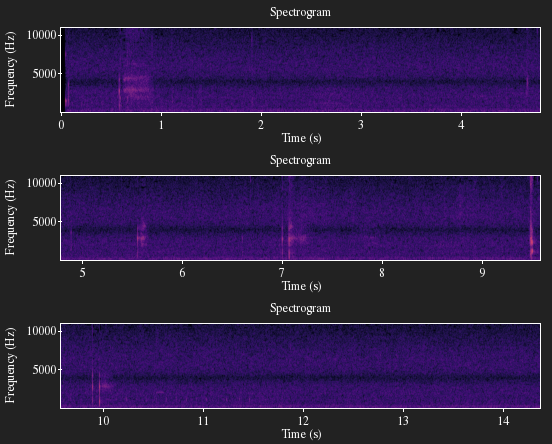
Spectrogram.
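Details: Baby girl with late-night hiccups, seemingly undisturbed: a handful of brief, sharp hiccup sounds over steady room hum, about five in fourteen seconds; hiccups.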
